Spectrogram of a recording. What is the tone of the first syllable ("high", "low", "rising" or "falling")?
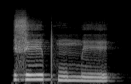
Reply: high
